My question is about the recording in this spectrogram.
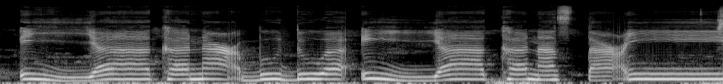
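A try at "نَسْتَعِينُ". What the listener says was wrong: Di sini sin jangan sampai terputus. Nasta'in, tapi nasta'in.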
